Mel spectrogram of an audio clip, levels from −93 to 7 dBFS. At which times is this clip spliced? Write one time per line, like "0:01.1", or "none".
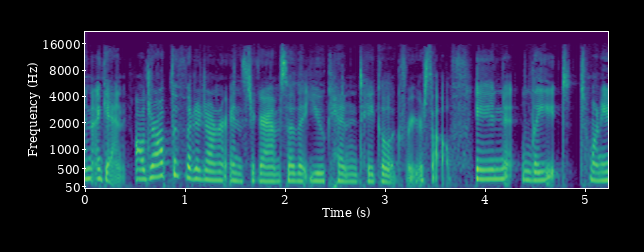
none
